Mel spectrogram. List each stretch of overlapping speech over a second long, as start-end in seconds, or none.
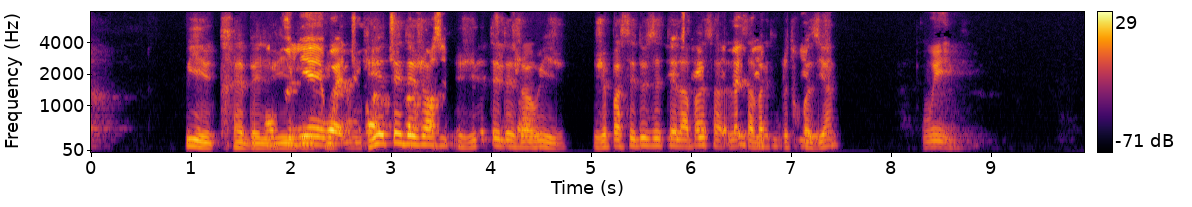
1.7-4.5, 5.7-7.5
